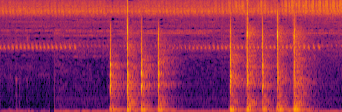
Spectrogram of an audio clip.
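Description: Knocking on a wooden door in two rounds of quick, heavy knocks, about four and then about five, with crickets chirping faintly behind.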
